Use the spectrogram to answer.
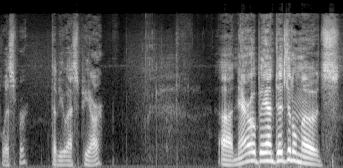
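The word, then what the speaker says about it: WSPR: It's pronounced whisper wpr.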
